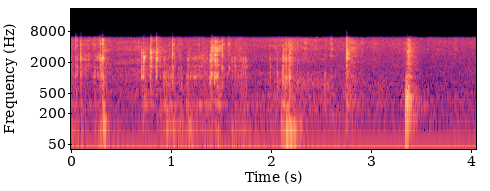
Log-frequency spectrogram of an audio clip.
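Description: Handling noise: a few light, irregular clicks and knocks as the bowl and camera are moved about, with one sharper click about three and a half seconds in.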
